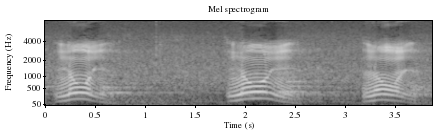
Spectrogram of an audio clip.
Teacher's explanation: நாவின் நுனி மேன்முரசில் நுனியின் படுமாறு உச்சரித்தல்.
